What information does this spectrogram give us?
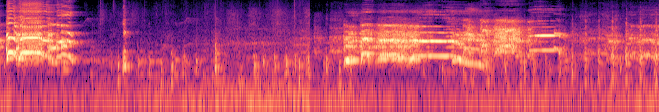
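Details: A rooster crows loudly at the start, cutting off after a second. Quieter clucking follows, then a second long crow of several segments with rising and falling harmonic notes.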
